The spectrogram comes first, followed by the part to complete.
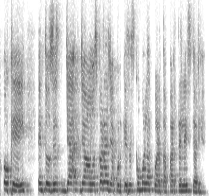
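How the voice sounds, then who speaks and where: Colombian woman, business coach on a video call, animated, raised pitch, dull lo-fi audio. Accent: Colombian Spanish. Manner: chatty and animated, acts out examples with pauses and lowered tone. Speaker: business coach leading an online workshop.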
